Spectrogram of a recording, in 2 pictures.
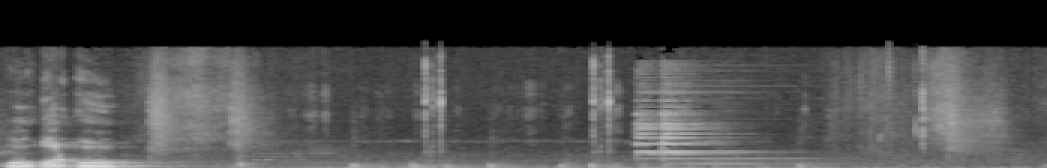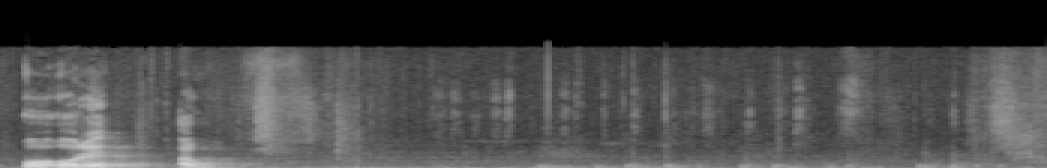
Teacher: और ओष्ठ के आधार पर या ओष्ठों की गोलाई के आधार पर आप देखोगे कि जिनके उच्चारण में होठों का आकार गोल हो जाता है वो वृत्ताकार, और नहीं होता है तो अवृत्ताकार।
